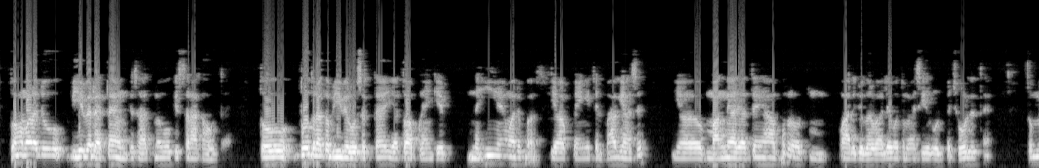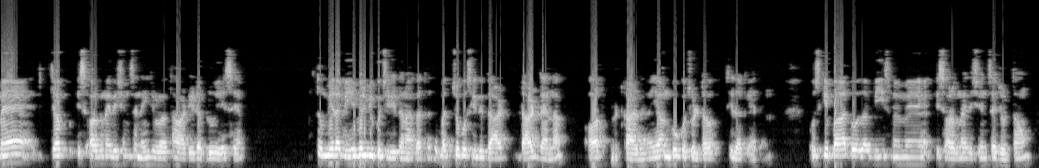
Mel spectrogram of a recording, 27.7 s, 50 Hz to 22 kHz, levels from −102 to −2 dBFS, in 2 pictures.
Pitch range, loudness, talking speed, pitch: 110-130 Hz, -11 LUFS, 230 wpm, 115 Hz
